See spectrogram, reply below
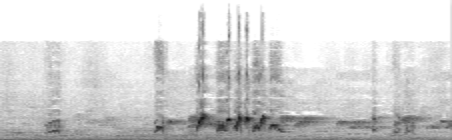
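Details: Red-whiskered Bulbul in competitive singing gives a lively burst of bright, warbling chirps and squeaky notes, with a short opening phrase first, over a faint low hum.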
